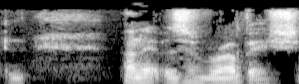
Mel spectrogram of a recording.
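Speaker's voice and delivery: ordinary delivery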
